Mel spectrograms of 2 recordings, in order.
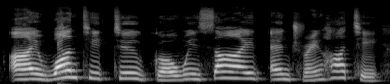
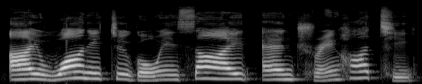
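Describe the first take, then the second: No difference in how they are said.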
